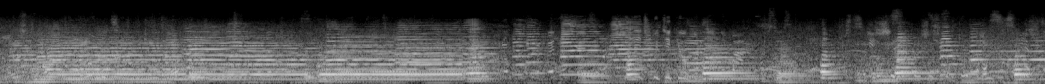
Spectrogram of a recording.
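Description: Music led by brass instruments, with held notes over a repeating bass line.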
